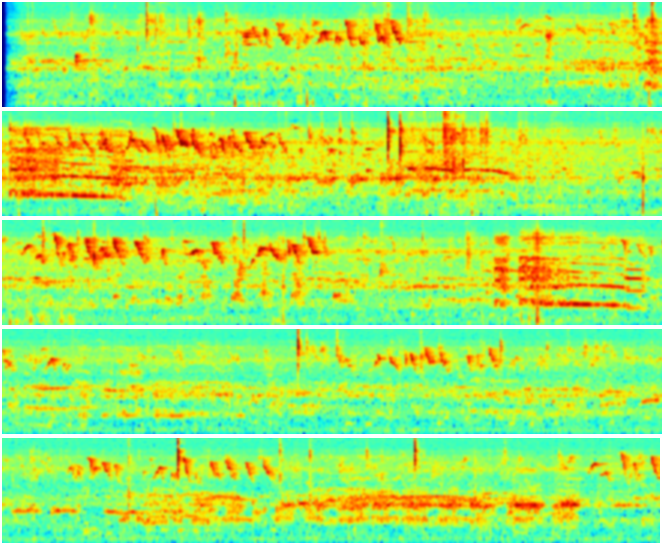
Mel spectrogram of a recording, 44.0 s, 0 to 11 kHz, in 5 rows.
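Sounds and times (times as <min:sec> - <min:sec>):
small birds chirping: 0:00.1 - 0:43.9
rooster crowing: 0:24.2 - 0:26.2.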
